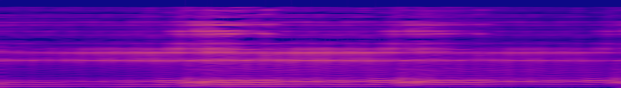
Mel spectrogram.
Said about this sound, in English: Their mouth was so big it made an echo when they burped. I think it's still echoing around the library stacks. Listen.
